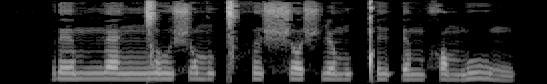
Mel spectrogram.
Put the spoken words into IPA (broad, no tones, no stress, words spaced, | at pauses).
ɾɛmn̪æ ŋ͡ǀʊʃɔmǀʰə ʃɒʃɳɜmǃɪ ʔɛmxɒmɾum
